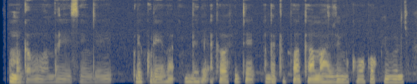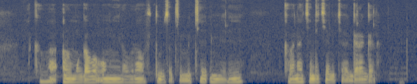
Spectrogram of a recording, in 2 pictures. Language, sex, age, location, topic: Kinyarwanda, male, 36-49, Huye, health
